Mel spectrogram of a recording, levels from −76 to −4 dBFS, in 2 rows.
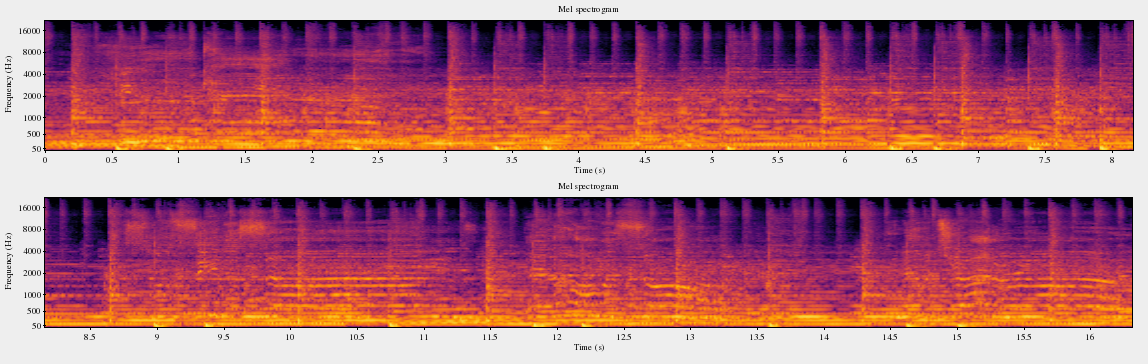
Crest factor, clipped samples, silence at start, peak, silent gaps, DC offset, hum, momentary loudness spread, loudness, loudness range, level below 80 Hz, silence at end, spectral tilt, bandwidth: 14 dB; under 0.1%; 0 s; 0 dBFS; none; under 0.1%; none; 3 LU; -16 LUFS; 2 LU; -26 dBFS; 0 s; -5 dB/octave; over 20 kHz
